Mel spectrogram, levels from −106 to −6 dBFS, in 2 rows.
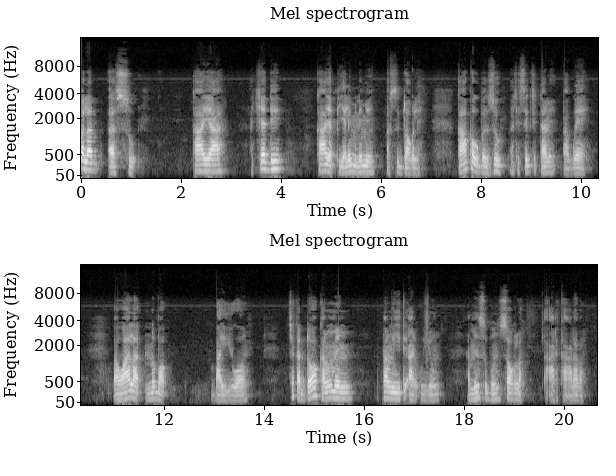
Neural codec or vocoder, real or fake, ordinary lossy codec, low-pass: none; real; AAC, 48 kbps; 14.4 kHz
